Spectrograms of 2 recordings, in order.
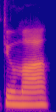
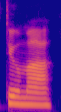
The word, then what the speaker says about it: Dumas: If you actually pronounce it French, which is, I'm assuming, how it's supposed to be pronounced, it's actually Cedric Dumas, not Cedric Dumas, as they keep saying.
